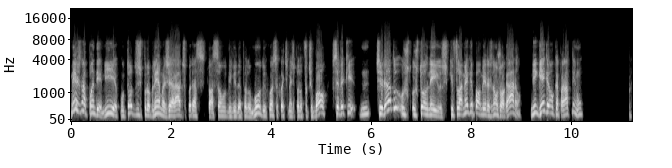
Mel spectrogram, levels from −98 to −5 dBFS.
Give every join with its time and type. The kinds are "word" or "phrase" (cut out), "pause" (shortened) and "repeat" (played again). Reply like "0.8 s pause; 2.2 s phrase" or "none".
5.1 s pause; 6.0 s pause; 9.1 s pause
